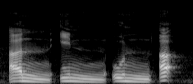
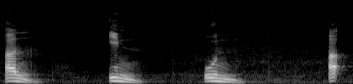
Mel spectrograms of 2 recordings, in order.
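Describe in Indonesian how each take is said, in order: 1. Suku katanya disambung dalam satu nafas. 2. Setiap suku kata diucapkan terpisah dengan jeda. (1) "ketika yang kedua" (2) "Sama juga nanti berikutnya"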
